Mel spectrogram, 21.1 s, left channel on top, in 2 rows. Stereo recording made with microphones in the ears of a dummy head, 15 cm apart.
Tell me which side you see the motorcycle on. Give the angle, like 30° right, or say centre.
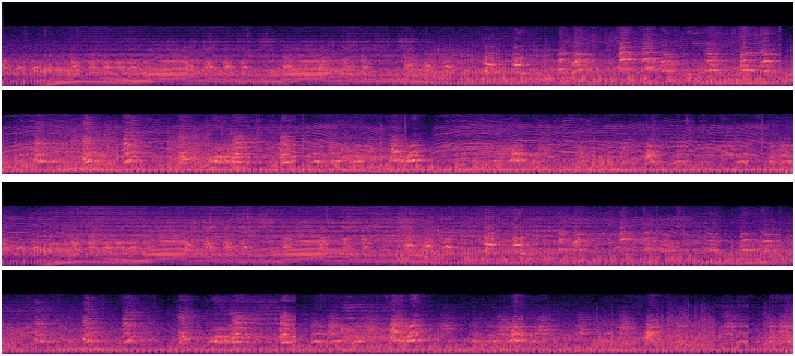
60° right.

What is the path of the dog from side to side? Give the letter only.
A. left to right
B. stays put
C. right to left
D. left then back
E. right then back
D.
